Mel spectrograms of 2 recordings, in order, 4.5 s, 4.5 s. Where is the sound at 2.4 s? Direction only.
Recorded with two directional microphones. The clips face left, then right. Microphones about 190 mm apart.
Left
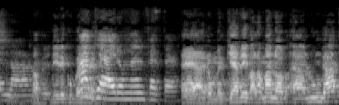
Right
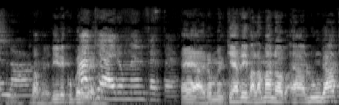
30° right (ahead or behind).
